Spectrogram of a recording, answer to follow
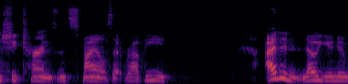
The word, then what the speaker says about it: Ravi: his hand up yes ravi says mrs beam i noticed she says his name right for the first time with the accent on the second syllable could you please tell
